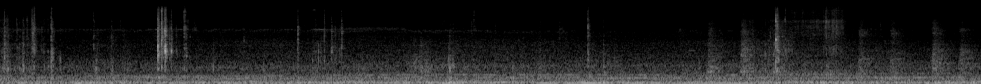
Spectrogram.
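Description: Plastic toys clicking and clattering as they are picked up and dropped from a pile, with the sharpest clack about one and a half seconds in, over a steady low rumble.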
